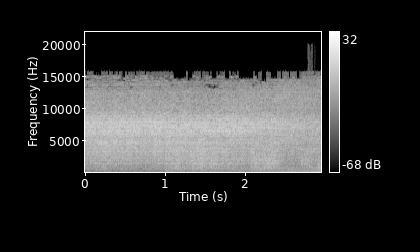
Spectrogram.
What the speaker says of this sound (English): This will give you a dry steam, 100 psi of concentrated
